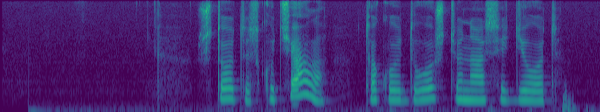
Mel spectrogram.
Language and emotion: Russian, sad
